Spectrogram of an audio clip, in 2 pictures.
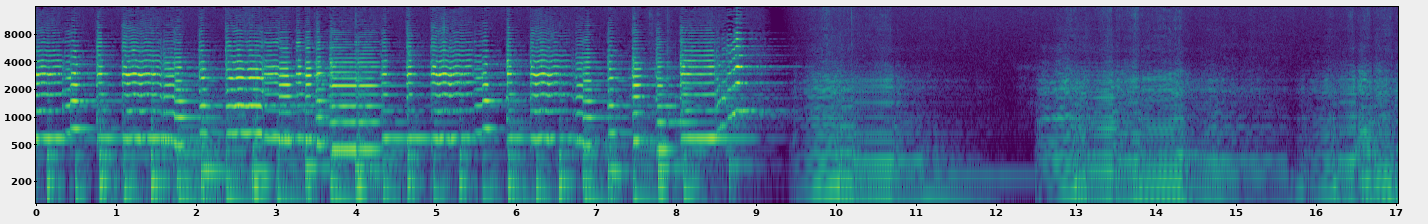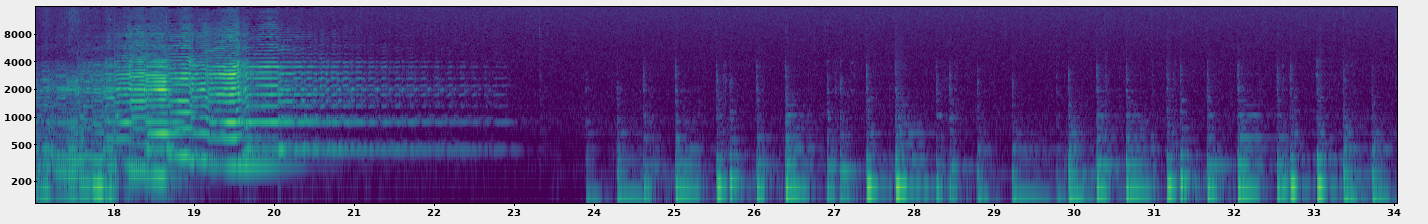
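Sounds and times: bowed strings long notes: 0.0 - 23.1, 23.9 - 34.0.

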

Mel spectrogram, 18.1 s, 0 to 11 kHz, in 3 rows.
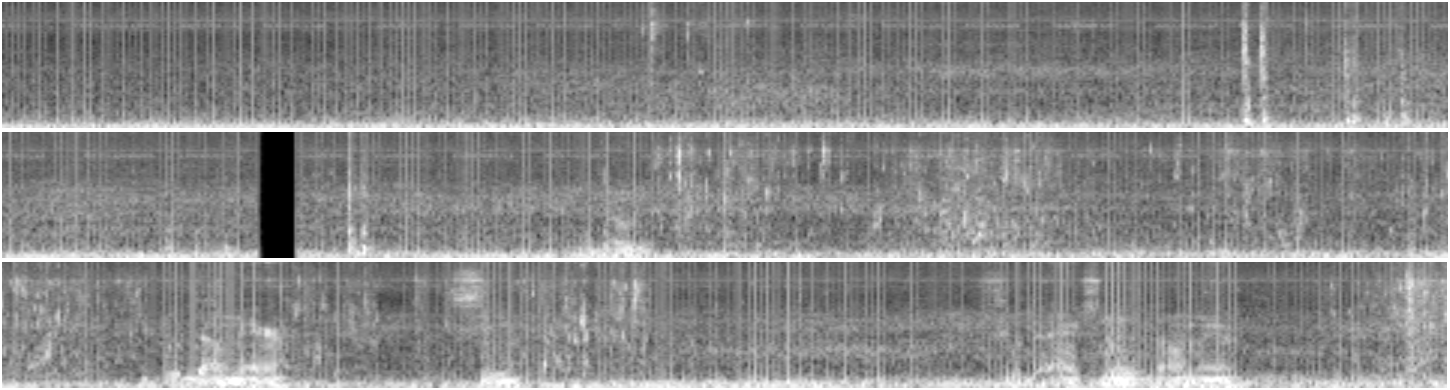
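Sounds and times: steady low rumble: 0.0 - 18.0
faint water lapping: 8.6 - 15.0, 17.6 - 18.0.

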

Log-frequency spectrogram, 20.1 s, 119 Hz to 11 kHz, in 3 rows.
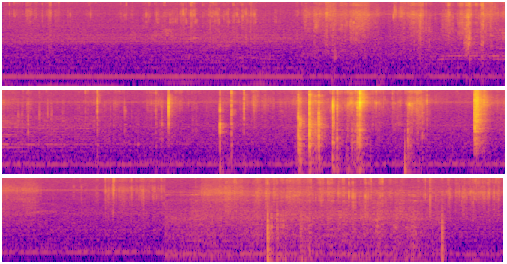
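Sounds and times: crinkly cardboard scrape: 15.3 - 20.0.

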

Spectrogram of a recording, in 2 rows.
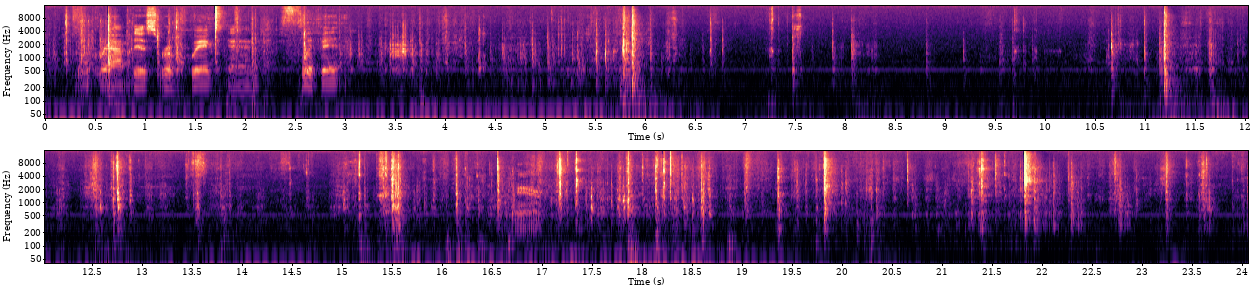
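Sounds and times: packaging knocks and clicks: 15.1 - 24.0.

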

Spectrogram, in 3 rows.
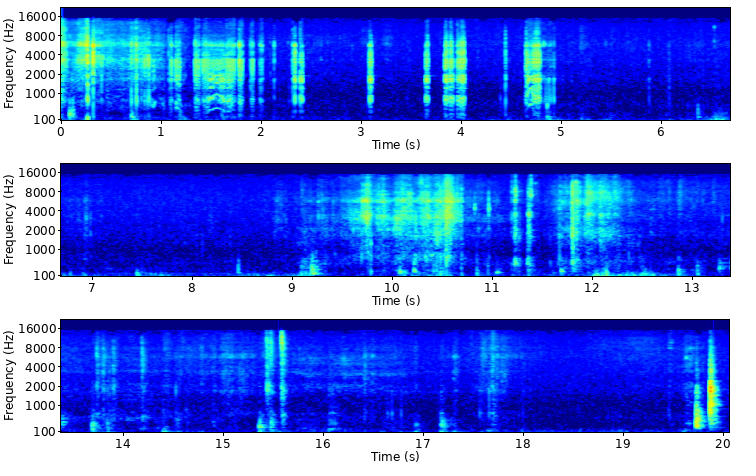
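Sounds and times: footsteps: 0.0 - 1.7, 6.3 - 7.8, 8.4 - 17.8
rustling: 0.0 - 18.2.

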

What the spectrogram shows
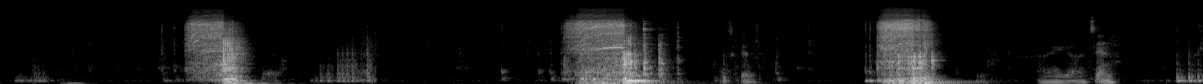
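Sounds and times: cordless drill driving screws: 1.7 - 2.6, 5.6 - 6.6, 8.7 - 9.4.

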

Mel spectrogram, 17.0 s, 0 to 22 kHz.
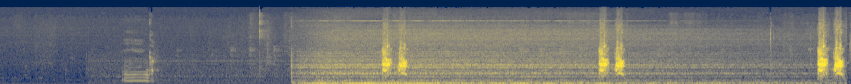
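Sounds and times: steady low drone: 5.8 - 17.0.

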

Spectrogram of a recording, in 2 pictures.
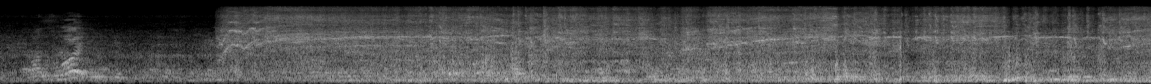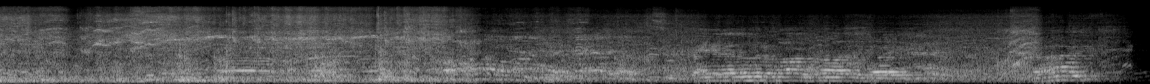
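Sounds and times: toy truck motors whining: 2.2 - 17.4, 21.3 - 23.0.

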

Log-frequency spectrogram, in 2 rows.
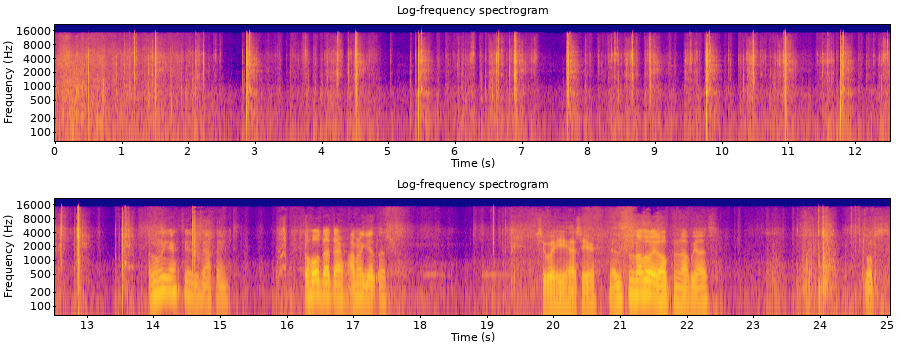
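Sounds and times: sharp clicks and crunches: 0.2 - 13.8.

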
